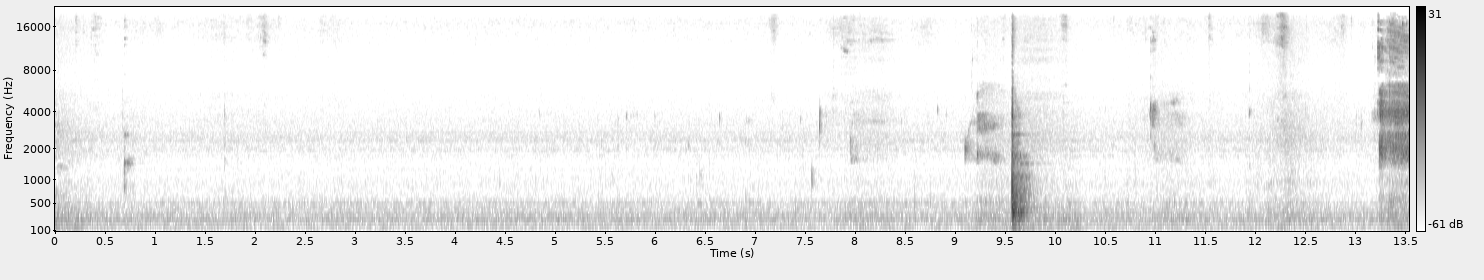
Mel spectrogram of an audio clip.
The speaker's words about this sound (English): Let me take a drink of water.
